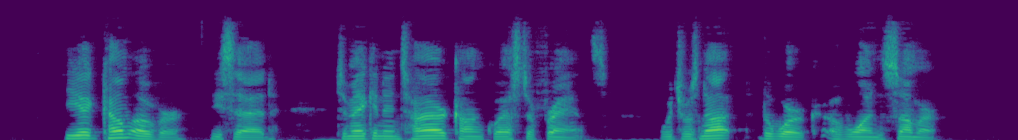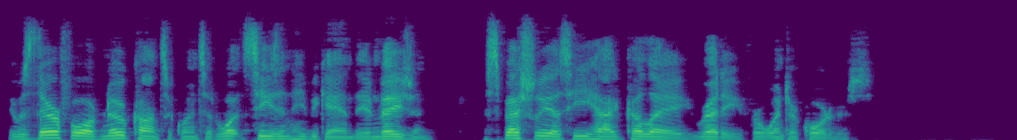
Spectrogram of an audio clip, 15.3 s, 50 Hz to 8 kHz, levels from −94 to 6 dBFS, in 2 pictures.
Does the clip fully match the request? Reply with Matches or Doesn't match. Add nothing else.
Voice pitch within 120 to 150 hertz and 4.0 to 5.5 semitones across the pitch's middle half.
Doesn't match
